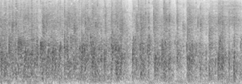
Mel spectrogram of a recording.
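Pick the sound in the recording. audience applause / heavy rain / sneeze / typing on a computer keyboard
audience applause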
